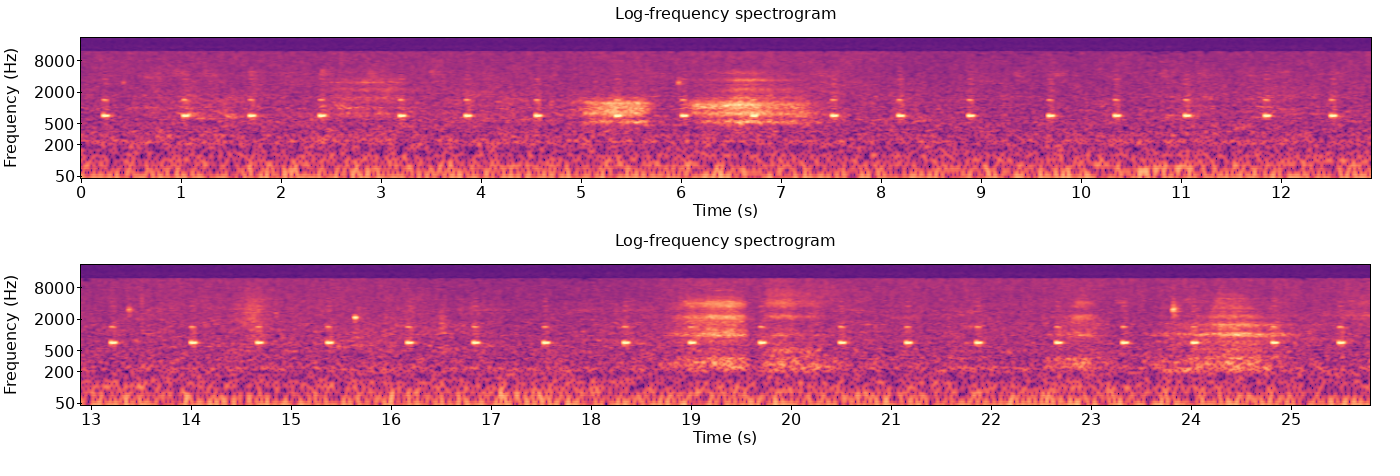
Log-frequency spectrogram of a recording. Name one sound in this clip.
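A heart monitor beeps softly at a steady, even pace.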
